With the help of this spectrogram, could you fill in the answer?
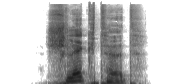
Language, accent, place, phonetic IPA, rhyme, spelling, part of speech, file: German, Germany, Berlin, [ˈʃlɛktət], -ɛktət, schlecktet, verb, De-schlecktet.ogg
- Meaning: inflection of schlecken: 1. second-person plural preterite 2. second-person plural subjunctive II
